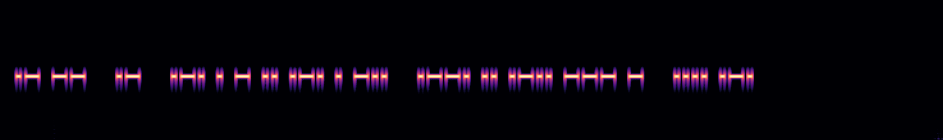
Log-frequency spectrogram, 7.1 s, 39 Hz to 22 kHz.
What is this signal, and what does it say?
Morse code, heard as a keyed tone, about 41 wpm, 700 Hz. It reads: AM A RETIRED PILOT HR
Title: Speed-Racing Common QSO Phrases Encore - 35wpm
